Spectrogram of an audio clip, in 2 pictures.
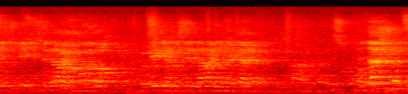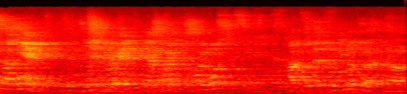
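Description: A man speaks loudly and steadily in a large echoing hall.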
